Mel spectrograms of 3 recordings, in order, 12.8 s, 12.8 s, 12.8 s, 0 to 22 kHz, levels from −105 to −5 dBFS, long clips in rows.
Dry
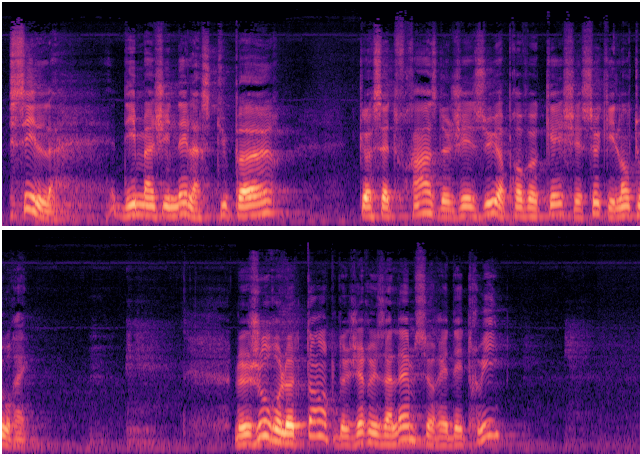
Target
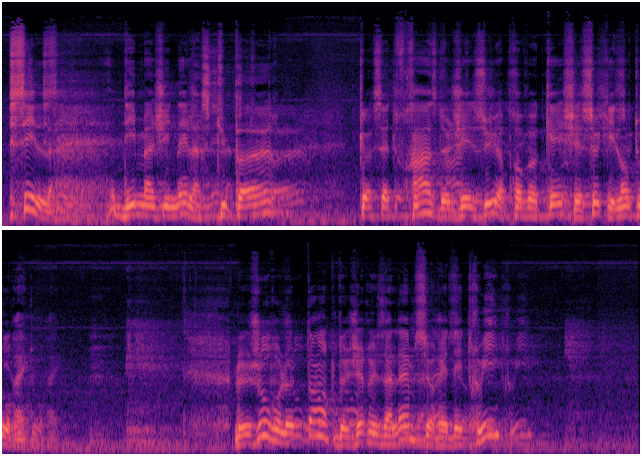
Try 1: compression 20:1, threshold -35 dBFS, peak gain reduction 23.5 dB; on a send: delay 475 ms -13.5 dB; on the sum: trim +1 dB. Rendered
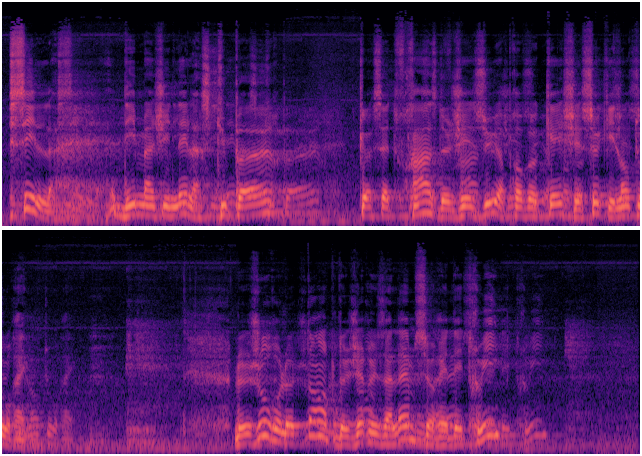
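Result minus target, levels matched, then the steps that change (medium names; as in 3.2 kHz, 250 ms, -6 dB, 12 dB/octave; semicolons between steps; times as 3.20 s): echo 148 ms late
change: delay 327 ms -13.5 dB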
